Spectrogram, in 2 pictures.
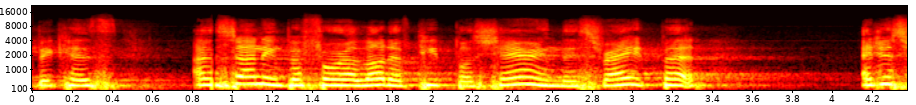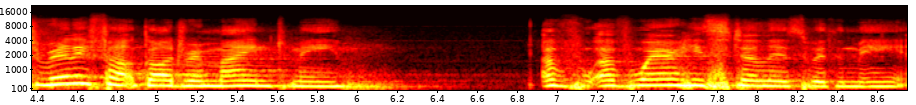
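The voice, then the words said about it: Shaky, nervous voice. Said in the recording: “hear my voice is a little bit shaky”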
